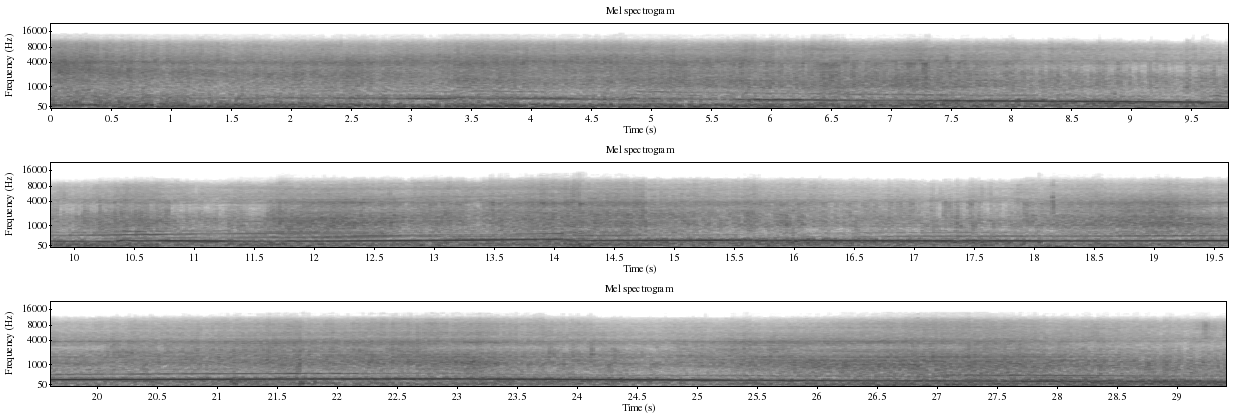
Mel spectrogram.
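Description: Racing sportbike engine running hard at speed, heard from an onboard camera under heavy wind rush. Its pitch holds high through most of the stretch, then falls steadily over the last few seconds as the bike slows for a turn.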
